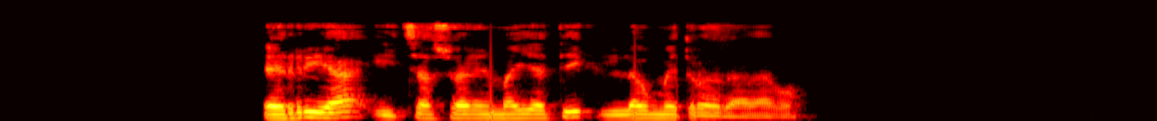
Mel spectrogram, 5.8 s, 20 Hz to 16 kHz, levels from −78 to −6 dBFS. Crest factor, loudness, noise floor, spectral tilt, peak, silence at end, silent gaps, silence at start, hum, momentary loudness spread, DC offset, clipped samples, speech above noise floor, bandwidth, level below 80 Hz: 20 dB; -29 LUFS; under -90 dBFS; -4.5 dB/octave; -12 dBFS; 1.8 s; none; 1.3 s; none; 11 LU; under 0.1%; under 0.1%; over 61 dB; 8 kHz; -64 dBFS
